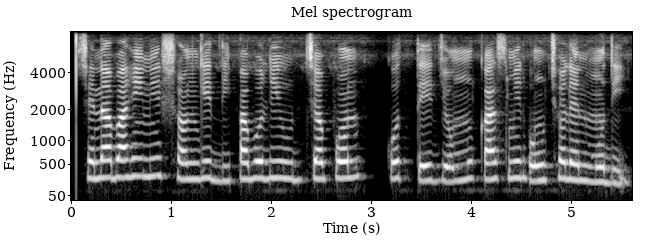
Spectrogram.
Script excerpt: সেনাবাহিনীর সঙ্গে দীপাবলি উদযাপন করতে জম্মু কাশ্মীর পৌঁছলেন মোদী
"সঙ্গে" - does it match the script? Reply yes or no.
yes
